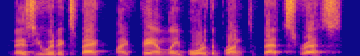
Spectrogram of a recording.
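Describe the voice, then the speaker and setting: The man's voice comes through in a dry, close sound with no echo. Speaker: motivational speaker. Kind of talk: speech contest keynote. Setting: live audience. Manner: energetic.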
